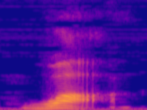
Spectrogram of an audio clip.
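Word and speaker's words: は: Then we have Wah which is written in the same way as H A and found on the charts under HA but it is pronounced W.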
